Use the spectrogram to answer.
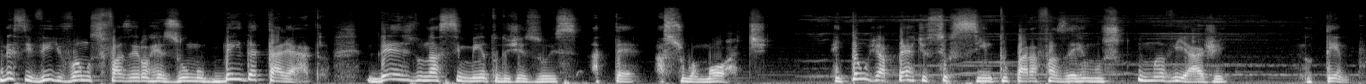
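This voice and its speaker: Very slowly and at very even loudness, a man speaks with lively intonation and a fairly high pitch while music plays in the background. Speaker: channel owner and presenter. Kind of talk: casual talk to camera, video intro.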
